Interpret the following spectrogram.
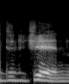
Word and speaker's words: Djinn: He said, he went, I said, yeah, Djinn, like that, pronouncing the D.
